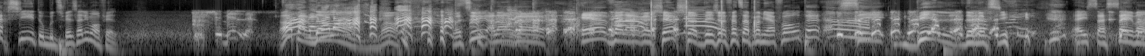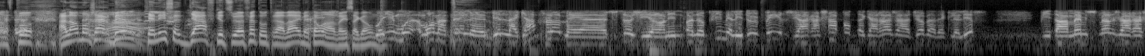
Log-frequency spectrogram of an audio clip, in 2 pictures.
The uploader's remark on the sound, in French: nous appelle en direct!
